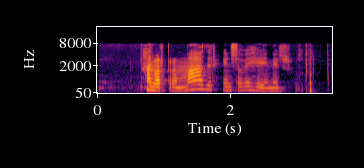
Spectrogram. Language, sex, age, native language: Icelandic, female, 11, Icelandic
